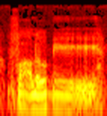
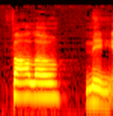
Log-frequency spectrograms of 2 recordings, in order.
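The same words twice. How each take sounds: First: Low, slow, croaky put-on Jesus; drawn-out mock-solemn Jesus, deep and croaky. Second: Said in the usual way. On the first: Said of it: "in your best Jesus voice".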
